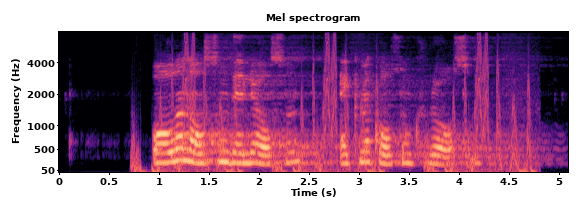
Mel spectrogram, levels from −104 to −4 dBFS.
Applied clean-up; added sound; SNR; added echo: none; Scratching (performance technique); 15 dB; reverberation time 1.9 s.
